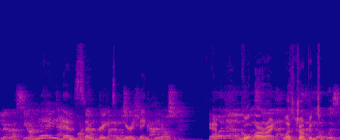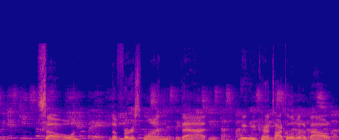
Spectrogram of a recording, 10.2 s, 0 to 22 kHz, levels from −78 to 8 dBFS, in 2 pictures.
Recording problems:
voice in the background; loud; throughout; 7 dB below the speech

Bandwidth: 15 kHz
